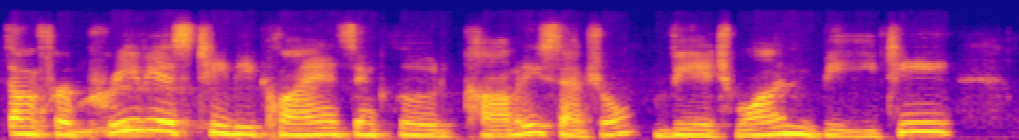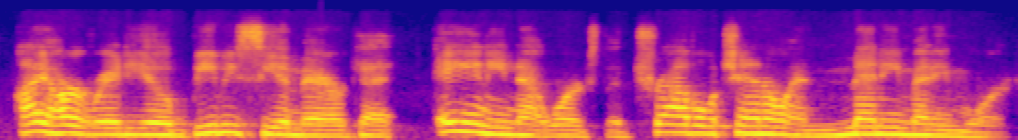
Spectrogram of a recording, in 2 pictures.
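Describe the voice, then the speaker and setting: A man's voice: on the high side, expressive, moderate pace, a little mellow, highs cut off. A man from Pittsburgh guest-hosting a video panel talk, reading upbeat prepared introductions. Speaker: guest host.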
